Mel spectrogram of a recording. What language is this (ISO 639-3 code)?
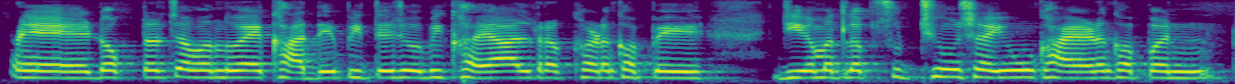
snd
